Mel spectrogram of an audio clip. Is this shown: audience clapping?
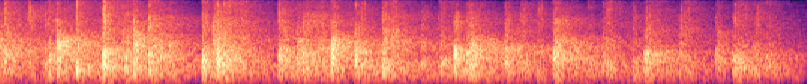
yes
